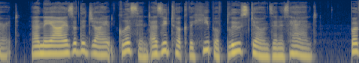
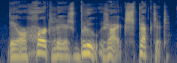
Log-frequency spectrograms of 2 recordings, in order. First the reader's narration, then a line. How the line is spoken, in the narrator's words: he grumbled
